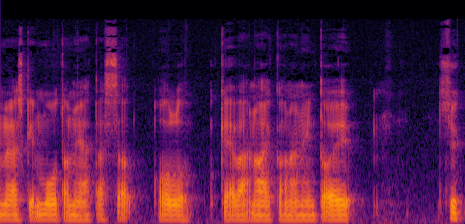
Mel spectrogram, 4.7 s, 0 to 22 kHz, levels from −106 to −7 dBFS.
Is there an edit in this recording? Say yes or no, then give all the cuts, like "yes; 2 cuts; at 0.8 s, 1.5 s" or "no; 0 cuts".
no; 0 cuts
